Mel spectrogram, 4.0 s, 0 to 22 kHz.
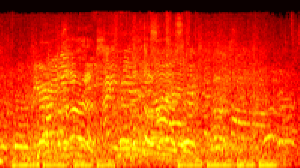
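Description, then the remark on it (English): Photographers around the red carpet at a Los Angeles Grammy Awards party in 2004 shout for Paris Hilton's attention as she arrives: a loud, continuous babble of overlapping voices, with several raised shouts rising above the clamor and a steady low hum beneath. “At a Los Angeles Grammy Awards party in 2004, photographers gathered around the red carpet, hungry for the it girl to arrive. And when she finally did, they erupted in shouts to get her attention.”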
